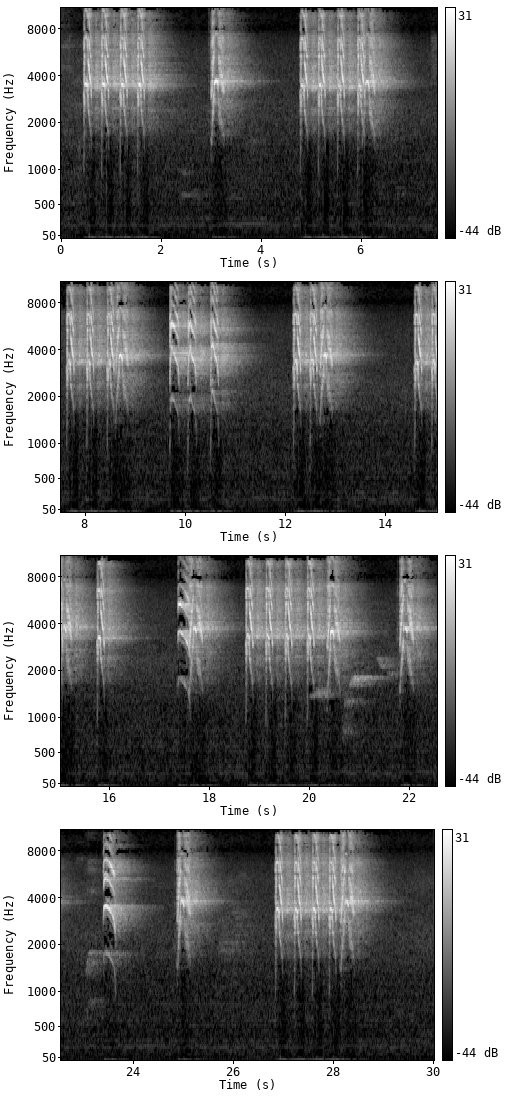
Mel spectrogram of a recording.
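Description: Indian ringneck parakeets calling: loud, high-pitched squawks, each a quick run of notes up to about a second and a half long, repeated every two seconds or so, with a few softer, lower calls between them.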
